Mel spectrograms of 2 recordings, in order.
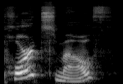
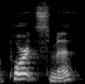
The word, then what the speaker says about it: Portsmouth: This is Portsmouth or Portsmouth, depending on how you like to pronounce it.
